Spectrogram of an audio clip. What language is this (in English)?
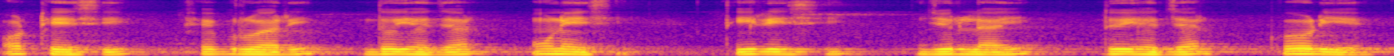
Odia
